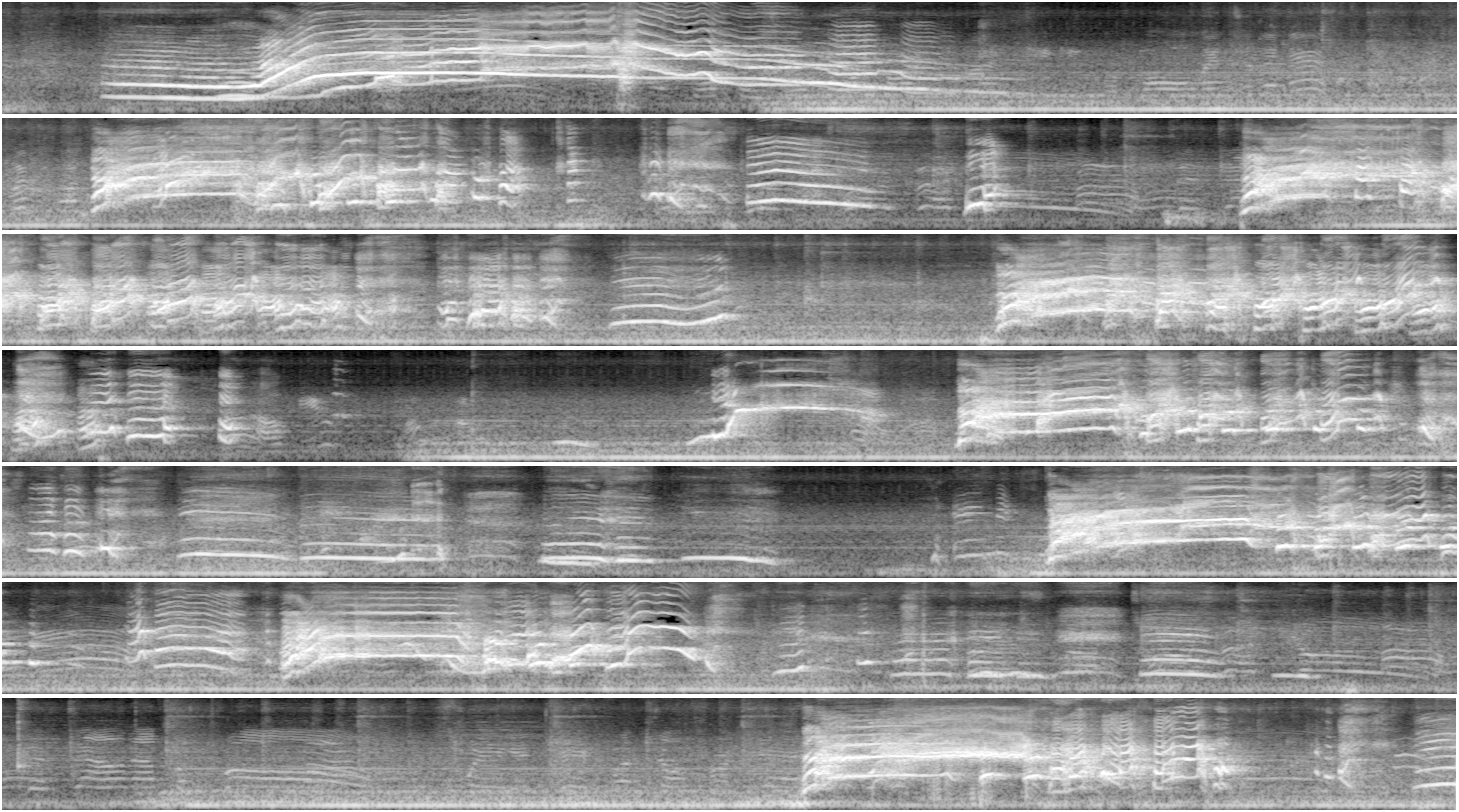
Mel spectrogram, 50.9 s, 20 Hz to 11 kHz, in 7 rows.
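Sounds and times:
woman laughing: 0.6s - 5.3s, 7.4s - 12.4s, 13.5s - 18.3s, 19.6s - 23.6s, 25.4s - 33.1s, 34.4s - 43.4s, 47.6s - 50.9s
toddler laughing: 8.1s - 12.4s, 13.6s - 18.3s, 19.6s - 23.2s, 26.7s - 33.1s, 34.9s - 42.6s, 48.2s - 50.9s.

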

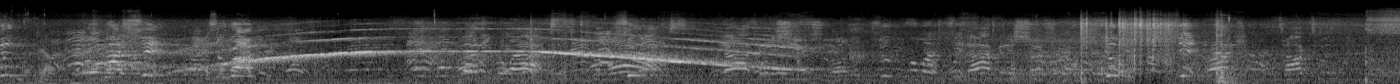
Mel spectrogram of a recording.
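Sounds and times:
voices: 0.0s - 14.0s
emergency vehicle siren wailing: 0.6s - 10.5s.

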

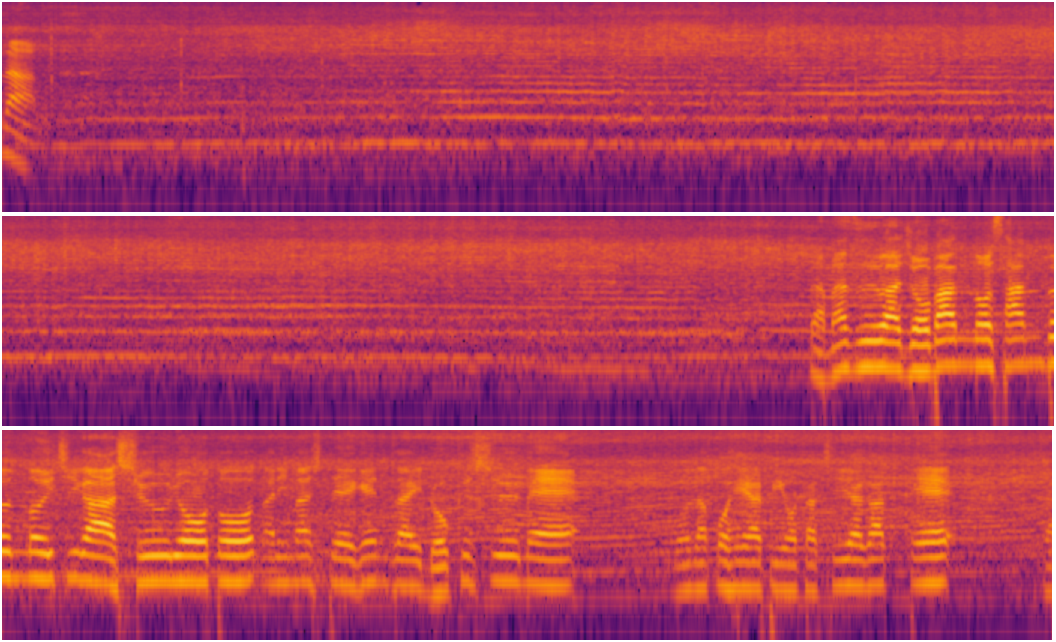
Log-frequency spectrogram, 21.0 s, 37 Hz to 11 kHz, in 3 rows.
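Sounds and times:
racing kart engines buzzing: 0.0s - 21.0s.

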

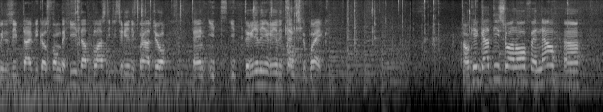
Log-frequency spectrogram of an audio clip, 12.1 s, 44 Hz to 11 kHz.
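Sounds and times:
faint background music: 0.0s - 12.0s
plastic clips clicking: 6.9s - 9.6s.

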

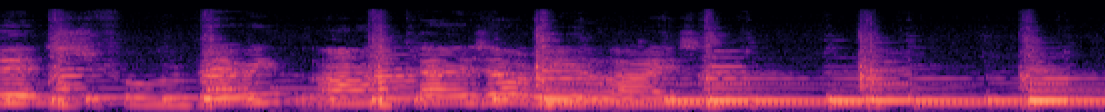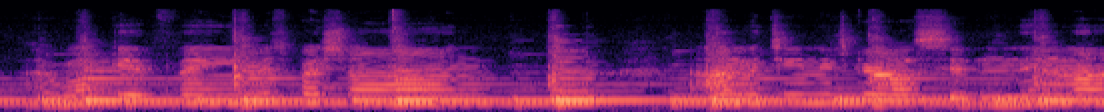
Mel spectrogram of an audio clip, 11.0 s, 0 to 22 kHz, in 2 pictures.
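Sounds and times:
ukulele strummed chords: 0.0s - 11.0s.

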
